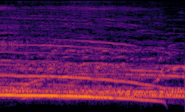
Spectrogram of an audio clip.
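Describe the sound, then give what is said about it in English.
A person's voice imitates a wolf howling: one loud, steady, drawn-out howl that slides gently downward and drops off sharply at the end, heard alone. “Wolf. Howl! Howl! Howl! Yip, yip, yip, yip, yip, yip, yip, yip, yip, yip.”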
